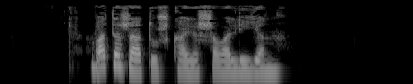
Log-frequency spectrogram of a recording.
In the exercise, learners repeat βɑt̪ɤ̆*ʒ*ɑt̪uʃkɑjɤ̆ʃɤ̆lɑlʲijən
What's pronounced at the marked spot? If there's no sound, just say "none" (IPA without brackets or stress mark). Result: ʒ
